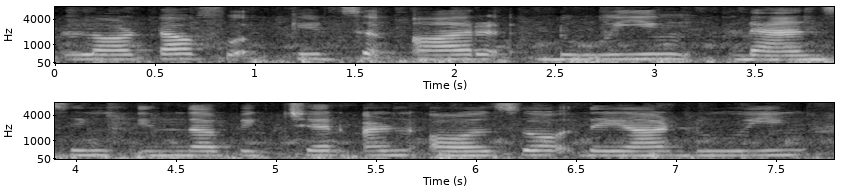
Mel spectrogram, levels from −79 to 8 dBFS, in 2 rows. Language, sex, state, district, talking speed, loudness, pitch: English, female, Andhra Pradesh, Sri Satya Sai, 115 wpm, -17 LUFS, 225 Hz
